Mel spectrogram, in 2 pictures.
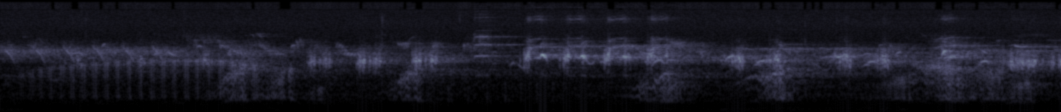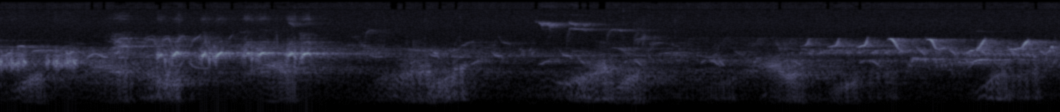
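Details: Frogs calling at sunrise on a small lake with water lilies and calamus near the forest: busy, clicking croaks repeated in waves, interlaced with birdsong chirps and a high whistled note late on.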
